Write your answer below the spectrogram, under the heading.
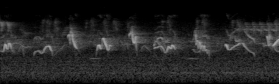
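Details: Bird singing: a lively run of slurred whistled notes that sweep up and down, delivered in short bursts roughly twice a second over a faint steady hiss.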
